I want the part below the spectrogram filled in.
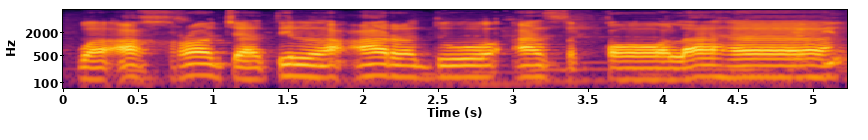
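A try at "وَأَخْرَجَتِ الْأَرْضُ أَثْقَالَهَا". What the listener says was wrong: Bunyinya jangan panjangan. Ardu as.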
